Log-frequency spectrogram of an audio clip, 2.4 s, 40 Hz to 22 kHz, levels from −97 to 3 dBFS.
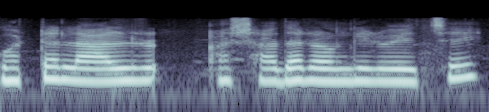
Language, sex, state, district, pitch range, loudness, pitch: Bengali, female, West Bengal, Cooch Behar, 230-240 Hz, -14 LUFS, 235 Hz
